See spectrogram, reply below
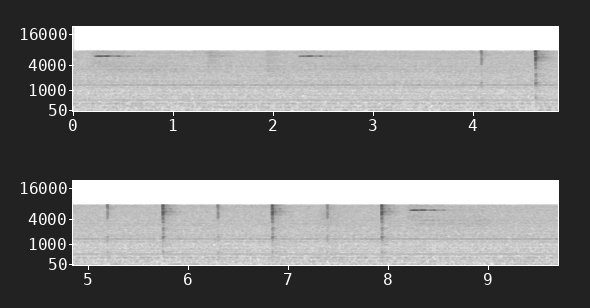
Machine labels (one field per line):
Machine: valve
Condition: normal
